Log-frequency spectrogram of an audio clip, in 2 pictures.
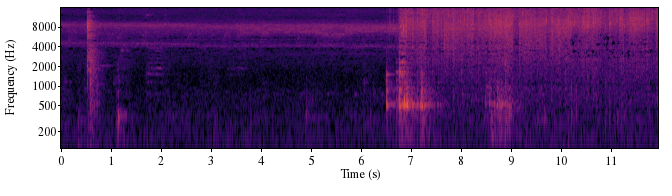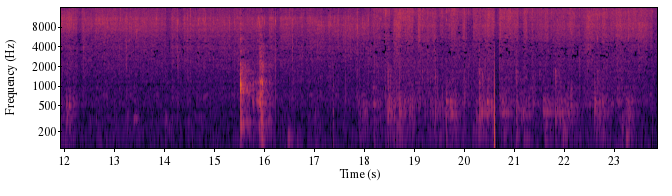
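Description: Oil heating in a pan for palak paneer sizzles loudly and steadily after a sharp clatter, with occasional stirring scrapes and crackles over the continuous hiss, close and alone.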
